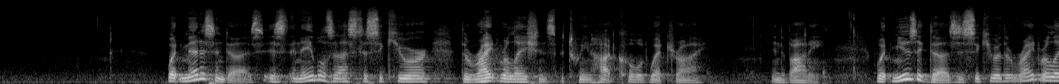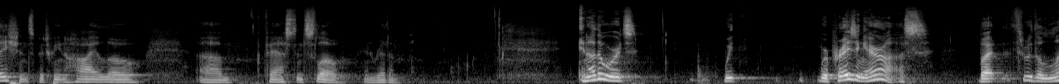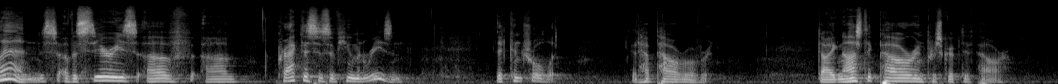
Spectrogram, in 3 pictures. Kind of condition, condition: setting, large echoing room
